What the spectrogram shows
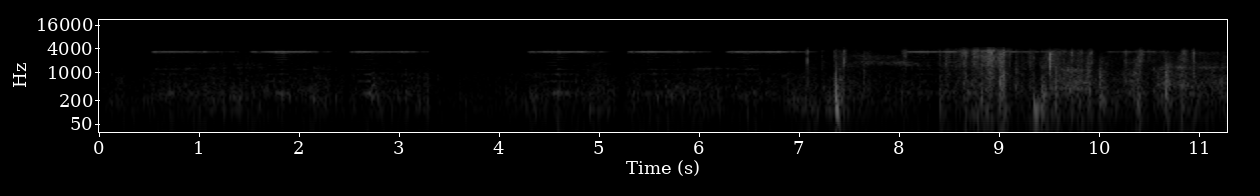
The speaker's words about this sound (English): He done set off the alarm again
